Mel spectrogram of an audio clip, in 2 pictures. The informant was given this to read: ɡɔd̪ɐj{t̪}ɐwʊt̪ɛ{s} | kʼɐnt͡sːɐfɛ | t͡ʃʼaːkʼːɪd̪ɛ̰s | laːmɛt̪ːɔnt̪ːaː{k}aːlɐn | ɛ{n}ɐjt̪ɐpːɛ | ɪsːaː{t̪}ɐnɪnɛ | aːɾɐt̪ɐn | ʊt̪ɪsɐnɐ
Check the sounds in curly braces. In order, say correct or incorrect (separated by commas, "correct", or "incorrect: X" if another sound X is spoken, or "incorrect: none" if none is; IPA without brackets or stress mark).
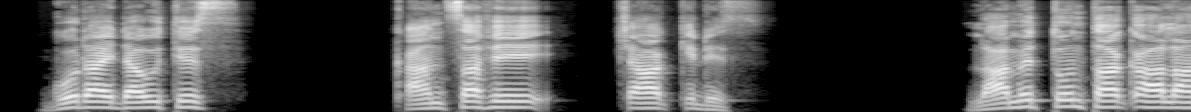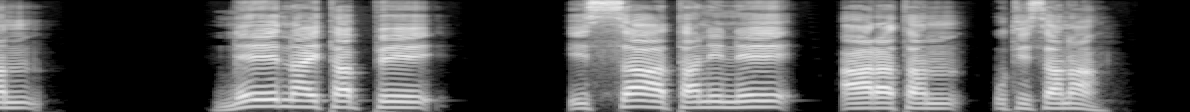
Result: incorrect: d̪, correct, incorrect: kʼ, correct, correct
